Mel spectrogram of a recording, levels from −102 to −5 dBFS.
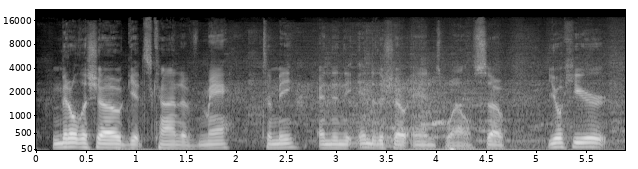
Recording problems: crowd noise; noticeable; throughout; 15 dB below the speech

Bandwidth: 17.5 kHz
